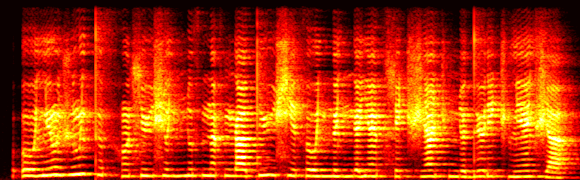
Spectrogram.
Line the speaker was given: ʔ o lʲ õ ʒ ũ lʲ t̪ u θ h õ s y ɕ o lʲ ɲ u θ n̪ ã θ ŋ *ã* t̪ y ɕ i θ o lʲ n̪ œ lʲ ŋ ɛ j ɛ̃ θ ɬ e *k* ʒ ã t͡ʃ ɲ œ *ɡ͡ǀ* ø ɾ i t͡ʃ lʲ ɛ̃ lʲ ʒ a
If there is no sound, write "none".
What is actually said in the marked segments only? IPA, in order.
a, t͡ʃ, d̪

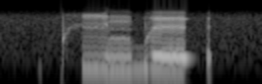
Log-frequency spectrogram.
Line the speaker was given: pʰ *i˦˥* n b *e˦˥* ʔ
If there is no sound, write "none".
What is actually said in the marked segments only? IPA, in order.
i˩˦, e˨˩

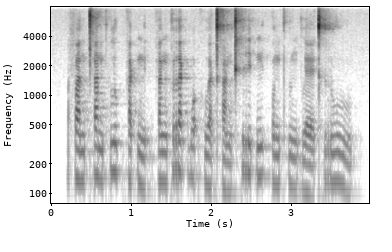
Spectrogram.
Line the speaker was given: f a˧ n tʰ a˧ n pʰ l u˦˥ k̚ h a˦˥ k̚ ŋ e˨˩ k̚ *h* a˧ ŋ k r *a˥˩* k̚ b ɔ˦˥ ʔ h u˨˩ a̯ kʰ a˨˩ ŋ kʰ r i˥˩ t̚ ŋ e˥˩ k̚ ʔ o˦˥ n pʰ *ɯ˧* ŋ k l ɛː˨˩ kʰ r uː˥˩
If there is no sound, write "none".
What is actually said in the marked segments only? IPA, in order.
h, a˥˩, ɯ˧

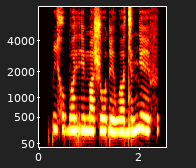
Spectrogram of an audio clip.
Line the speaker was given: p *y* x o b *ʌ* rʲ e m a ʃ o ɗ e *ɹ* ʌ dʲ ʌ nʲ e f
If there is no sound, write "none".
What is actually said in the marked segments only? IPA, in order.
i, ʌ, w

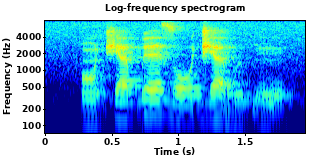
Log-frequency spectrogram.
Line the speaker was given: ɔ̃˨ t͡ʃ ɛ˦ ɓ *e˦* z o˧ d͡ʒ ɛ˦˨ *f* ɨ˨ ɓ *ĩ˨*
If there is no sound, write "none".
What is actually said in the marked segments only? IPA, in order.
e˦, v, ĩ˨

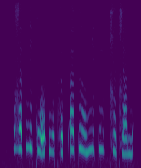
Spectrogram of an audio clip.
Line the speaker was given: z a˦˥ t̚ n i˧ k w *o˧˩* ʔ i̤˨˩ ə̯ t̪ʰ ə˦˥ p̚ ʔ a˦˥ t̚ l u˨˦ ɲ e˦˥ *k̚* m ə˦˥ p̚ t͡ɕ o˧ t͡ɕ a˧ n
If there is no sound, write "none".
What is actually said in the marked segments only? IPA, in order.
o̰˧˥, k̚

